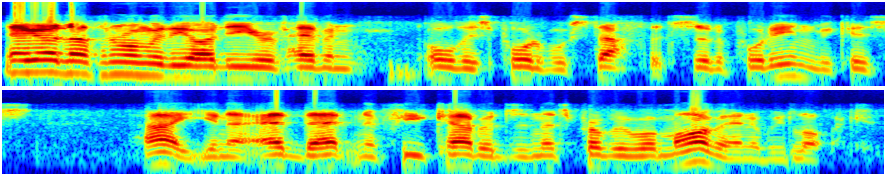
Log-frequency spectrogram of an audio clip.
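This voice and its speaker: A man's voice: medium pitch, fast talker. A sleepy man ranting bluntly and rambling as he talks to camera, swearing freely. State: sleepy, yawning late at night. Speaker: vlogger. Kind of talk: casual rant to camera. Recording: tinny phone-like audio.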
